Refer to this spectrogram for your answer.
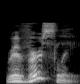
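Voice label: "reversely", British English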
